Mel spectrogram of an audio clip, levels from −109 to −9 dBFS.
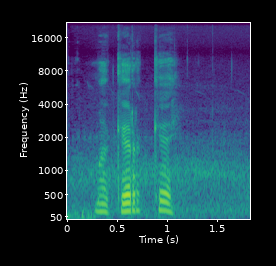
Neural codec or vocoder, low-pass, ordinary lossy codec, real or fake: none; none; none; real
